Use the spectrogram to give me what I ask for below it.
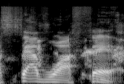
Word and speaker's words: savoir faire: born actor uh rose to international suave uh savoir faire international staff yeah that's how you say it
